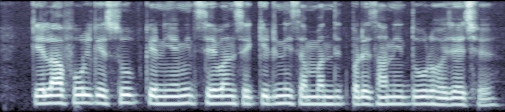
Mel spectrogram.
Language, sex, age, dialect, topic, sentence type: Maithili, male, 18-24, Angika, agriculture, statement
